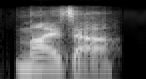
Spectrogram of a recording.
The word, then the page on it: miser: Indian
